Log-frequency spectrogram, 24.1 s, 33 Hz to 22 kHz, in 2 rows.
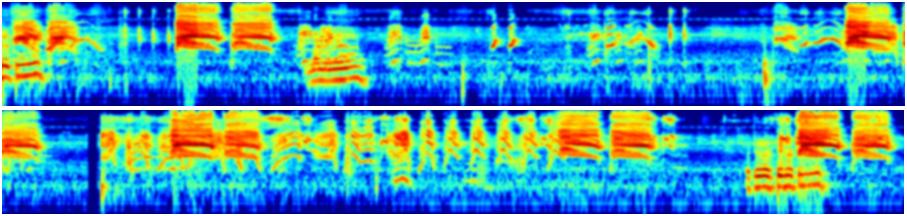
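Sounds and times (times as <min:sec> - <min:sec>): parakeet harsh squawks: 0:00.0 - 0:01.4, 0:02.3 - 0:07.0, 0:10.3 - 0:12.7, 0:13.4 - 0:21.1, 0:22.4 - 0:24.0
parakeet whistled chirps: 0:06.5 - 0:07.0, 0:10.3 - 0:12.6.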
